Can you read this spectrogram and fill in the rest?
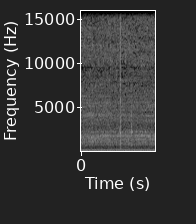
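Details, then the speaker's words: Buick LeSabre with a 3800 Series II V6 at 141,886 miles, idling after a cold start. Deep, steady idle with an even beat and no ticks or misses; good oil pressure, charging and coolant temp, healthy. "oh yeah always can rely on your Buick LeSabre z-- the good old 3800 series 2 engine 140 1886 miles"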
